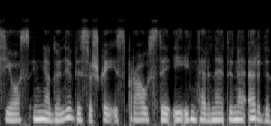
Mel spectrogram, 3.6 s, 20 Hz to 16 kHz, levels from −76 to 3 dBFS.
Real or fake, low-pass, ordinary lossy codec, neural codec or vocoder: fake; 7.2 kHz; Opus, 32 kbps; codec, 16 kHz, 1 kbps, X-Codec, HuBERT features, trained on LibriSpeech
